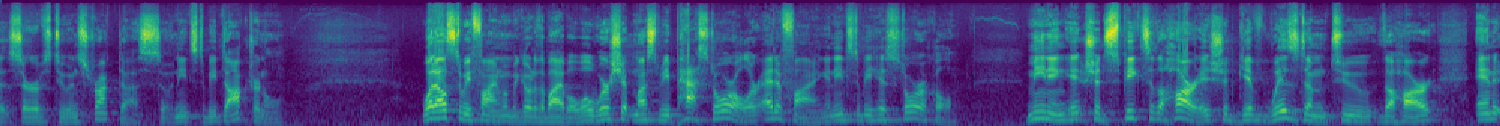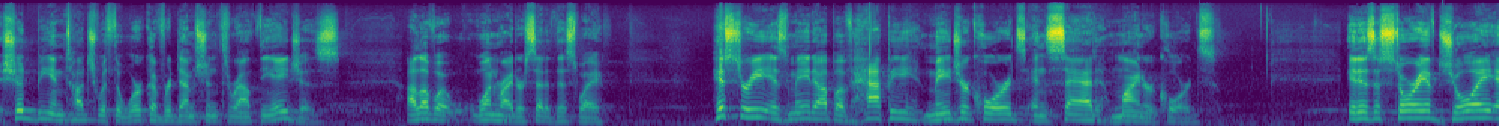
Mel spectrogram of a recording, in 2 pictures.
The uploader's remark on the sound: At the weekly worship gathering of Cross & Crown Church.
